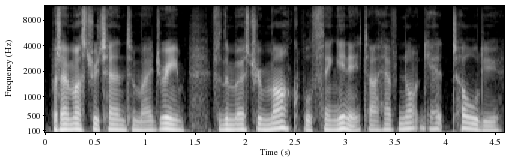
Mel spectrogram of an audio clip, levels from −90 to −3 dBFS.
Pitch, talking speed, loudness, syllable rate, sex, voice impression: 130 Hz, 260 wpm, -18 LUFS, 5.7 syllables/s, male, masculine, adult-like, slightly fluent, refreshing, slightly sincere, slightly calm, slightly unique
